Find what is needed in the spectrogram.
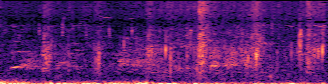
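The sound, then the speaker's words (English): Footsteps crunch across gravel as someone walks through gates toward a churchyard. The steps form a steady, continuous rhythm of many gritty crunches over a low rumble, with no talking. “Just gonna walk through these gates and across the gravel”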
